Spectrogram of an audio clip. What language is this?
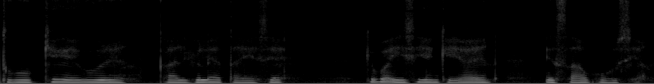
Kalenjin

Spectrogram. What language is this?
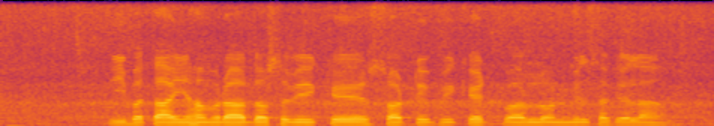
Bhojpuri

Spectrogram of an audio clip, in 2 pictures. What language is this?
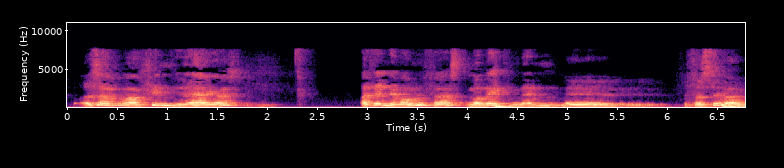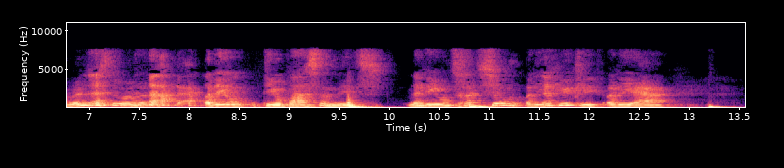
Danish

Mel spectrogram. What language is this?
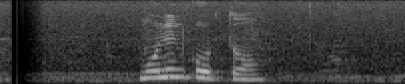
Bangla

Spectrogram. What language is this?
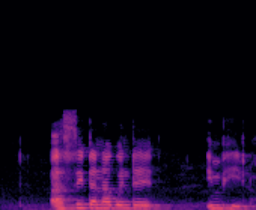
Swati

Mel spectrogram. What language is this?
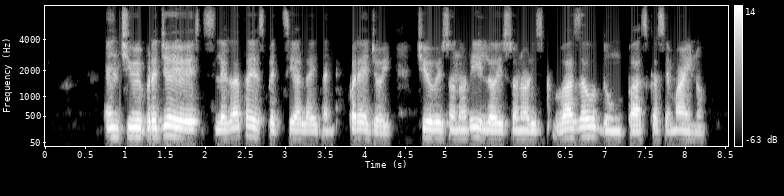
Esperanto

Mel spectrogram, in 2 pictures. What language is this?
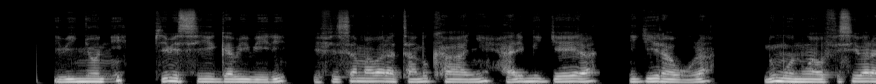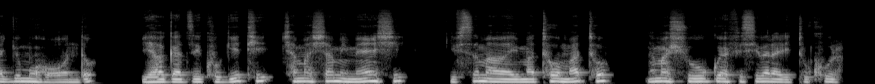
Rundi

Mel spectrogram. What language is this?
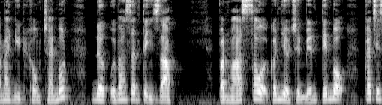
Vietnamese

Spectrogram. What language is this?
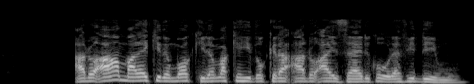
Kikuyu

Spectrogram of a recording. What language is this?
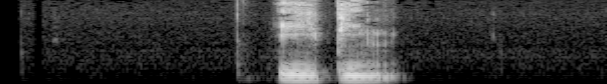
Japanese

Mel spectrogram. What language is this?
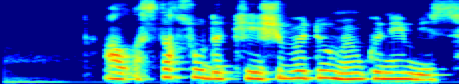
Kazakh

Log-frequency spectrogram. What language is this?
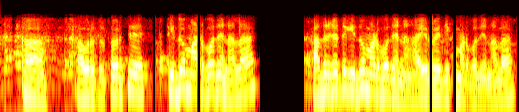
Kannada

